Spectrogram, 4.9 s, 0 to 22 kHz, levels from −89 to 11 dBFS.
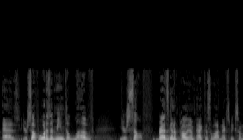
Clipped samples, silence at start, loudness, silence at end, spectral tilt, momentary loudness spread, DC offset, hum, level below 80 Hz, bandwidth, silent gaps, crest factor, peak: under 0.1%; 0.05 s; -33 LUFS; 0 s; -6.5 dB/octave; 18 LU; under 0.1%; none; -74 dBFS; 11.5 kHz; none; 22 dB; -12 dBFS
